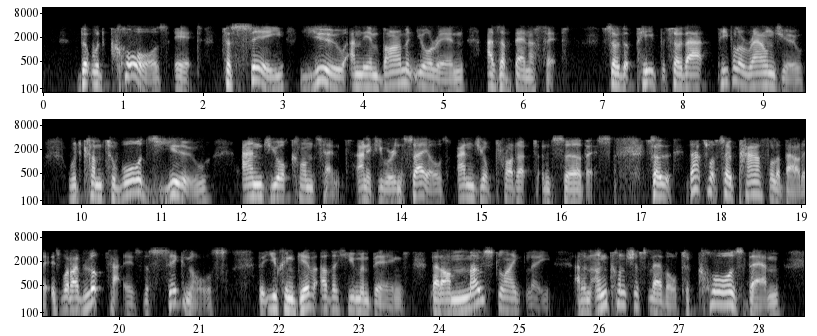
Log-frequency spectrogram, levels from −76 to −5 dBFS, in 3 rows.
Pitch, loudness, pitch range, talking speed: 120 Hz, -22 LUFS, 105-140 Hz, 165 wpm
